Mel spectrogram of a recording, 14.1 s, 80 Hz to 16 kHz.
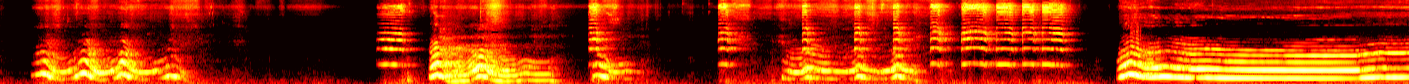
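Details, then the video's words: Henry, the 10-month-old Airedale Terrier, vocalizes with his squeaky ball: bouncing, yodel-like wavering yips and whines in quick bursts, then a long, smooth, steady howl to the end. "Henry, the singing Airedale"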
